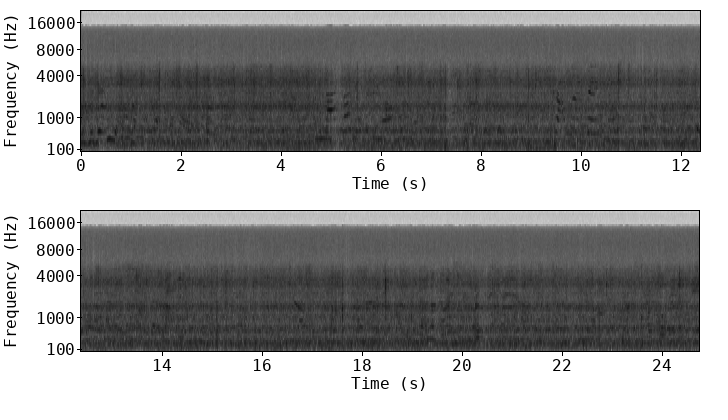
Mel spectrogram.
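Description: A crowd chatters outdoors all around.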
